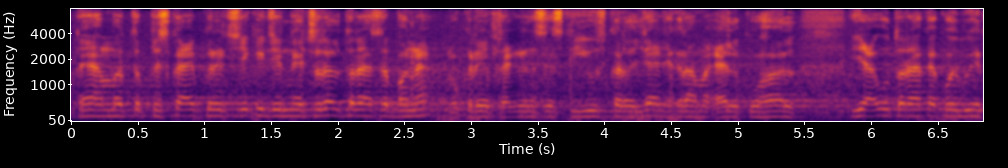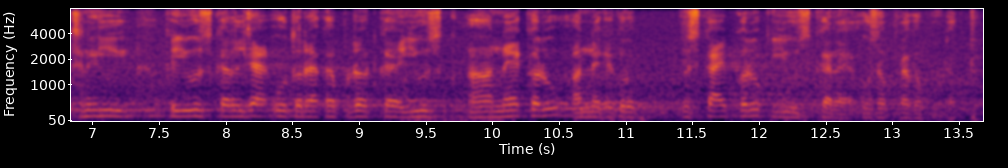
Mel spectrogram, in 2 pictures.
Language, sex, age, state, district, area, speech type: Maithili, male, 30-45, Bihar, Purnia, rural, spontaneous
